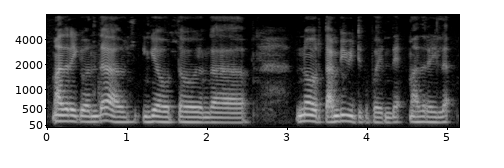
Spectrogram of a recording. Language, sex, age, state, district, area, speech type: Tamil, female, 60+, Tamil Nadu, Madurai, urban, spontaneous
